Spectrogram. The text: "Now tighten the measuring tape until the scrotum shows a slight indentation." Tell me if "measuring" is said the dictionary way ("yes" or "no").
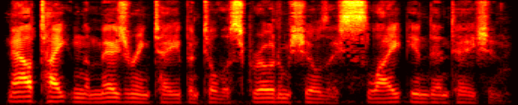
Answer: yes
